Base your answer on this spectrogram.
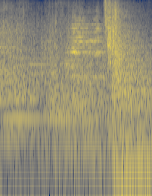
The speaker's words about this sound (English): The door swung closed behind us.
